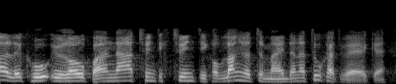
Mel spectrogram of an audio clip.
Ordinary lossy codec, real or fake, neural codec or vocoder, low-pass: none; fake; codec, 16 kHz in and 24 kHz out, 1 kbps, XY-Tokenizer; 5.4 kHz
